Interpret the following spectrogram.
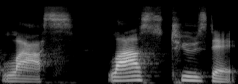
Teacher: This T on last was totally silent. So, it just sounded like last last Tuesday.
